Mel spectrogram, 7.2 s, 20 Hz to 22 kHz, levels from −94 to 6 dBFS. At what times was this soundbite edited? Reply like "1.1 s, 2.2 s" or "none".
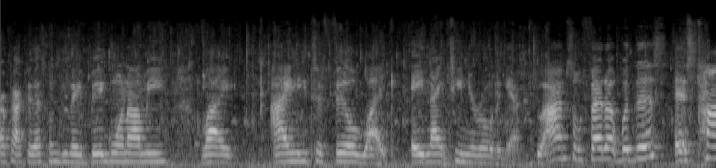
5.4 s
